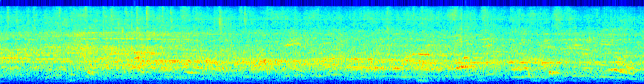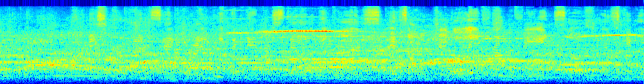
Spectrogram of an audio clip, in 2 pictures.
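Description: A large audience chatters in a big echoing hall.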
